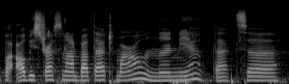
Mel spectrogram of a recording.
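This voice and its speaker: A woman's voice: mid-range voice, fairly even intonation, fast talker, a little hiss or hum. A young adult woman co-hosting a podcast in casual chat, candid and swearing freely. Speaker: podcast co-host.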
